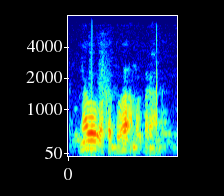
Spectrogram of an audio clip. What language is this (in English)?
Kinyarwanda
